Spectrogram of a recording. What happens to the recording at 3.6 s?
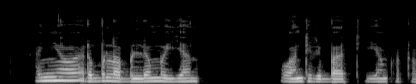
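At 3.6 s the speech carries on without any audible fault.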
